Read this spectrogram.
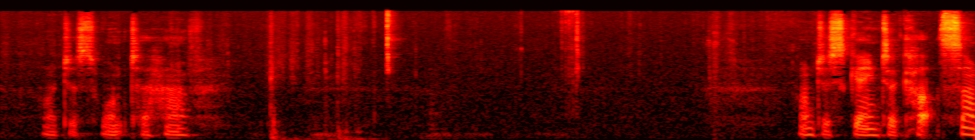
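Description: A ribbon rustles as it is pulled.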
